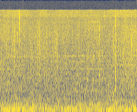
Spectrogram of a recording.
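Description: A fire roars in a low, steady rumble.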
